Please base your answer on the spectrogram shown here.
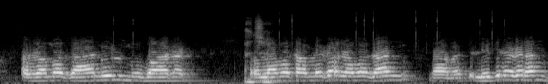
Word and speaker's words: رمضان: اچھا رمضان، رمضان نہیں ہے، اچھا، رمضان، میم کے اوپر بھی زبر ہے، زبر ہے.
